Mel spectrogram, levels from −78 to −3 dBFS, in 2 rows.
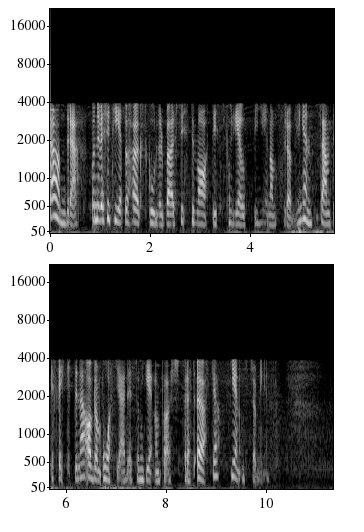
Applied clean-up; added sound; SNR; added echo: neural separator model SepFormer WHAM!.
